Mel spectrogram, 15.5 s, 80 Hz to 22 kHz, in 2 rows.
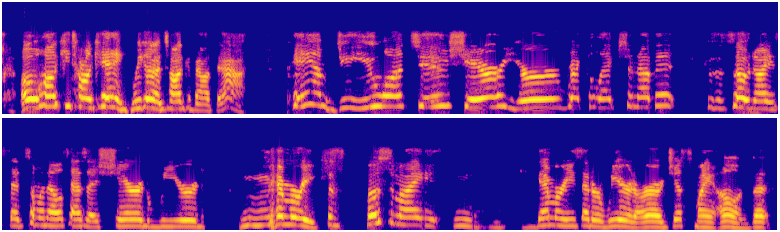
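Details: Adult woman who states she has genuine, unfaked stuttering, speaking during a comedy set at StutterFest 2022; stuttering.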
